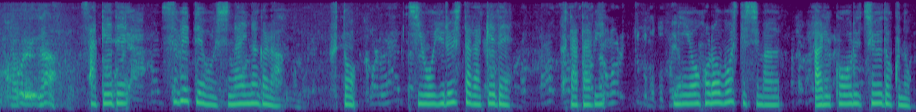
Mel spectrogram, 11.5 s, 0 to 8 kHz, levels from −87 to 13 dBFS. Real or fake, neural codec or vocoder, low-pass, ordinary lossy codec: fake; vocoder, 22.05 kHz, 80 mel bands, HiFi-GAN; 7.2 kHz; none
